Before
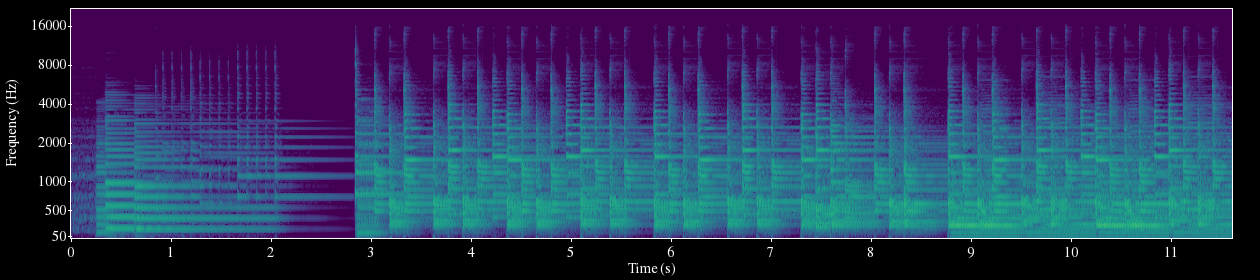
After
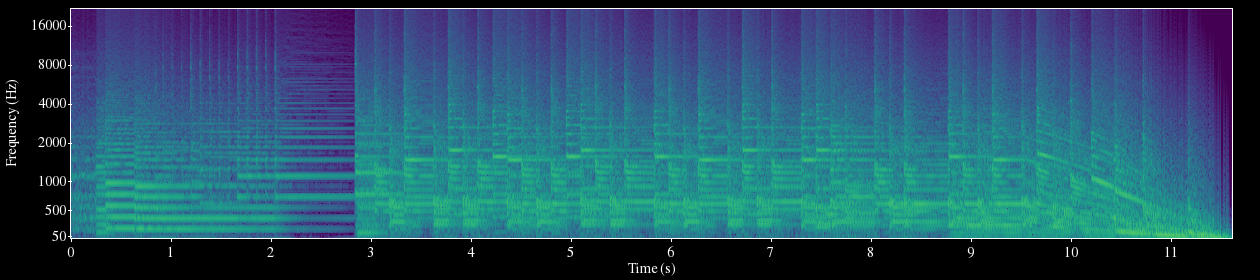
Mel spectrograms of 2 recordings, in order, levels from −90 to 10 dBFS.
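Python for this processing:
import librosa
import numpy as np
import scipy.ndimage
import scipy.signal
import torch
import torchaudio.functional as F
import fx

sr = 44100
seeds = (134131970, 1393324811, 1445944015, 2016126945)

y = fx.tape_stop_end(x, sr, length_s=2.07)
y = fx.hum_notches(y, sr, base_hz=50, count=10)
y = fx.power_curve(y, sr, exponent=0.5)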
